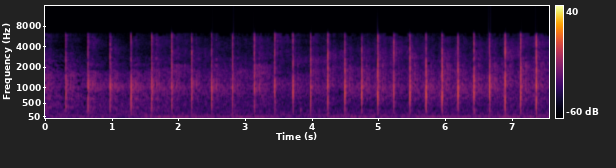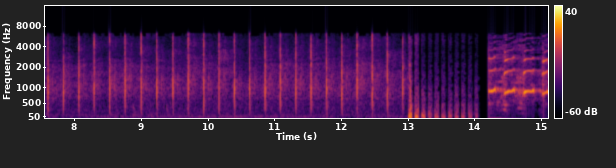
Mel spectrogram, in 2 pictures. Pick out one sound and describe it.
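A man claps his hands slowly and steadily.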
